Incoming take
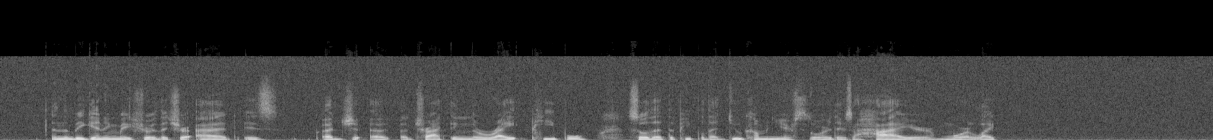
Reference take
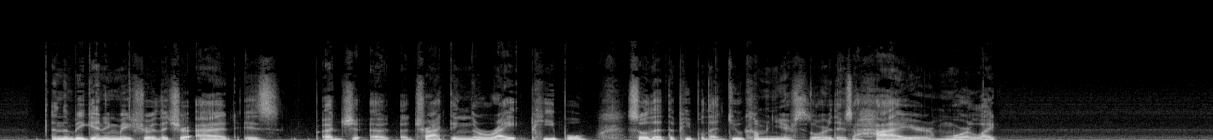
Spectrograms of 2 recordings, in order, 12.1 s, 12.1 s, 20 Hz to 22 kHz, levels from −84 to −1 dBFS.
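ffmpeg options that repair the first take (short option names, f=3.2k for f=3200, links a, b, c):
-af "afwtdn=0.0089"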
